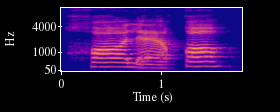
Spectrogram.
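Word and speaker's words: خلق: If I do not elevate the qaf in my pronunciation, it's going to be a kaf. I'm going to say ka, but it's qa. The difference is that one is elevated and the other is not. So to read this word, consisting of those 3 letters, we pronounce it like this. Khalaqa. Again. Khalaqa. Don't elevate the lam. Don't say khalaqa. No, it's khalaqa.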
